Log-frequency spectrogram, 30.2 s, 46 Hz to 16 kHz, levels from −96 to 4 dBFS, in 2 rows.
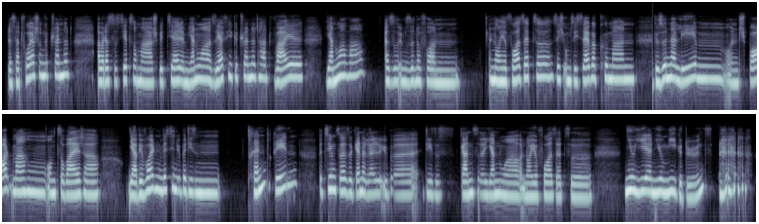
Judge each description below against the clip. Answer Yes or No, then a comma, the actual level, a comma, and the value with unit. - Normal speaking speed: No, slow, 120 wpm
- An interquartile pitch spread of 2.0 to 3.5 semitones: No, average, 3.9 semitones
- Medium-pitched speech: No, high, 230 Hz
